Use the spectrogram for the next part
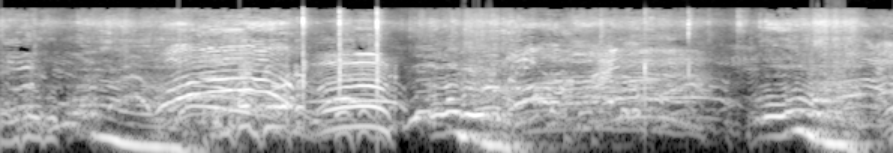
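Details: Asiatic lion in Sepahijala Zoological Park, Tripura, India: three or four deep grunts, each falling in pitch, come at uneven intervals while a crowd of people talks loudly over them.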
